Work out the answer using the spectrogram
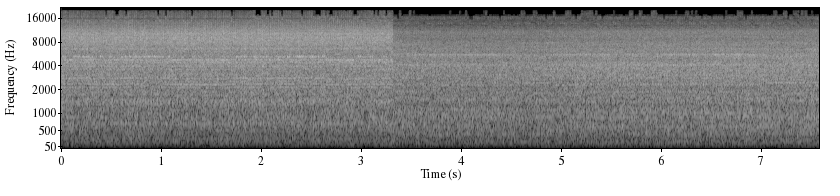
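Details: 1995 Oldsmobile 3800 V6 with 138,000 miles, first start after timing chain and timing cover leak service with fresh oil and coolant, cooling system still bleeding: smooth, even idle with steady hiss, no ticks, knocks or misses; normal idle.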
